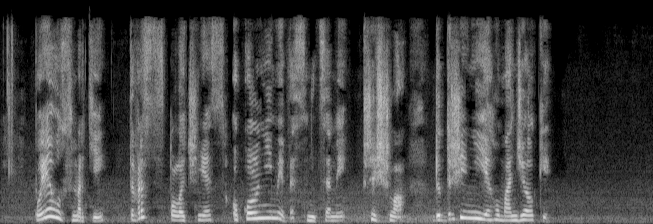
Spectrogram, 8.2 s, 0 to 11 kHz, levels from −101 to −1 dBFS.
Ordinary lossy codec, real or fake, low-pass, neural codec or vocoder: AAC, 64 kbps; fake; 9.9 kHz; vocoder, 44.1 kHz, 128 mel bands, Pupu-Vocoder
